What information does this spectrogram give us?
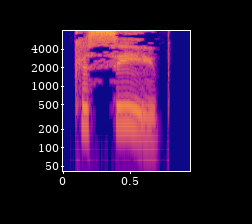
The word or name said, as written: kaseeb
